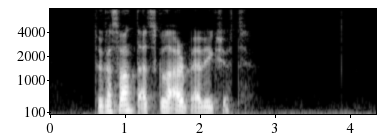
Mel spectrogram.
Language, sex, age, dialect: Faroese, male, 15-35, Norðuroyggjar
